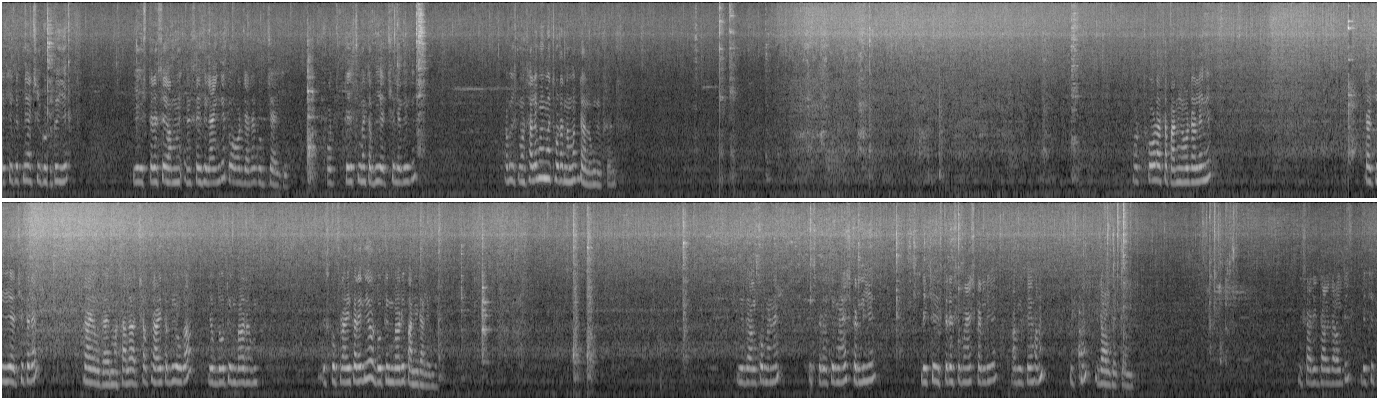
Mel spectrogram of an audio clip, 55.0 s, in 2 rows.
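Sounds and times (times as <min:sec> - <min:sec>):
spices sizzling in a pan: 0:00.0 - 0:55.0.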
